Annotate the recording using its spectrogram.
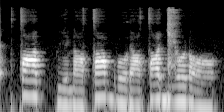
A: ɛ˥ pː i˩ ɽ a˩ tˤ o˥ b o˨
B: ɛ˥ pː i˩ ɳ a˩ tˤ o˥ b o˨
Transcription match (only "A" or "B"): B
